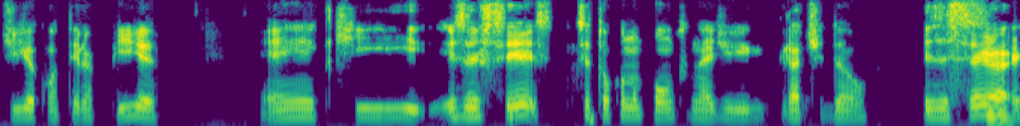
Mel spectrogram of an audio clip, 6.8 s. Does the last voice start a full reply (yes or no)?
no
